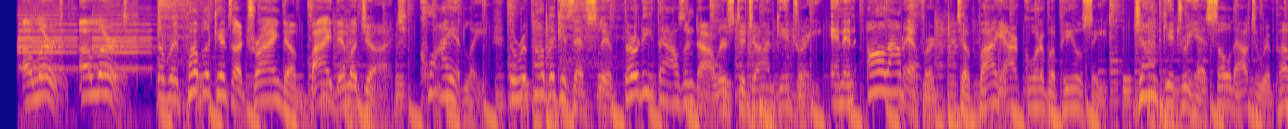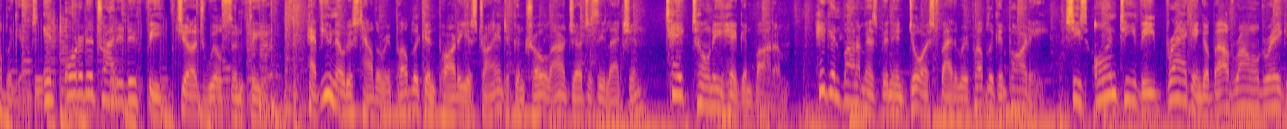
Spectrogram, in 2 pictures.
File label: political voiceover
